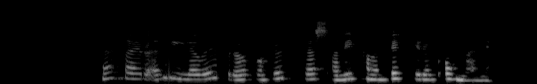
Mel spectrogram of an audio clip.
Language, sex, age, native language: Icelandic, female, 50-59, Icelandic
